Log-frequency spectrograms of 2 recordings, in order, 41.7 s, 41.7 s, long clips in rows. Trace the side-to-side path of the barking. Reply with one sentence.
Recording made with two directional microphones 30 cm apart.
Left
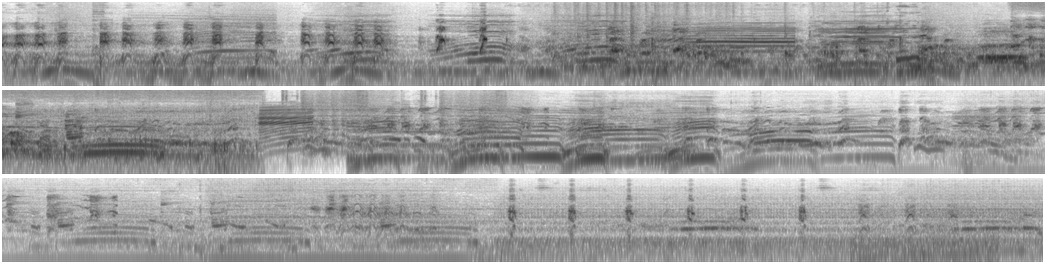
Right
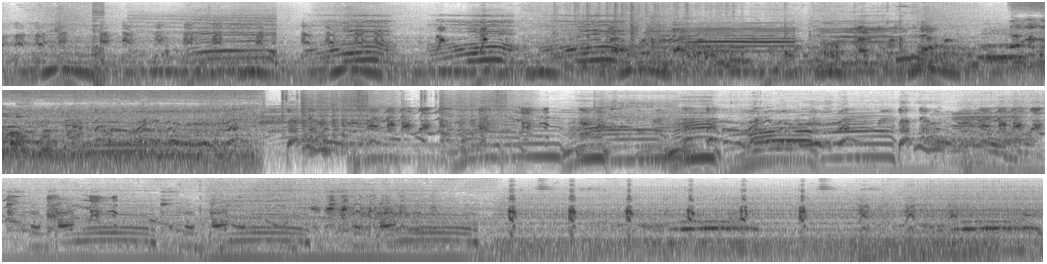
In this clip you hear the barking go from the left side to the right.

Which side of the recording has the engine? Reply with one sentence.
You can hear the engine on the right.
